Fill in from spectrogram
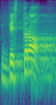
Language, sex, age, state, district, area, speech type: Punjabi, male, 18-30, Punjab, Patiala, rural, read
